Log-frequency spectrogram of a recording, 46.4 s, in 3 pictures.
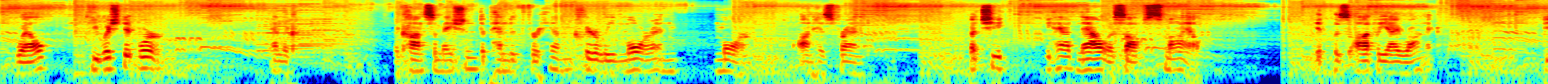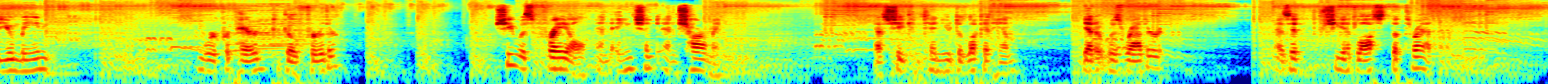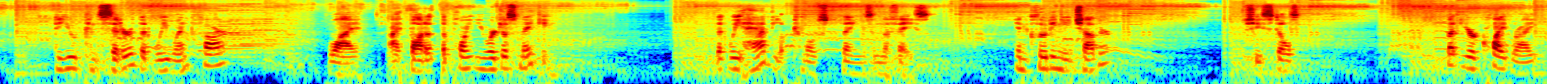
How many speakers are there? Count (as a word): one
